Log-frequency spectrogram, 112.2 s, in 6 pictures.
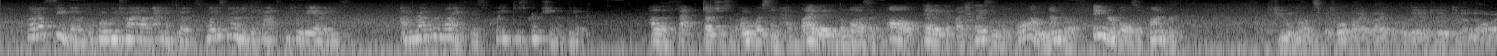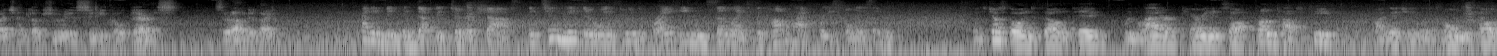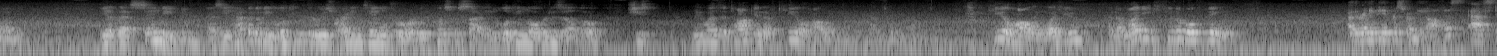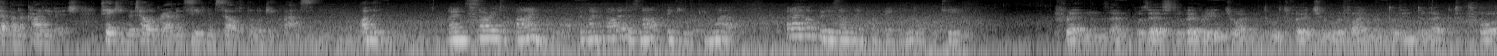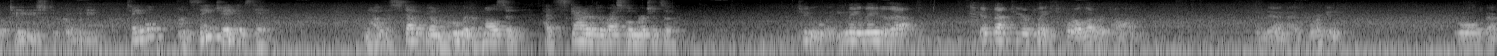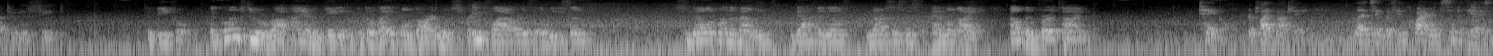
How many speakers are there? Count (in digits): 9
